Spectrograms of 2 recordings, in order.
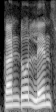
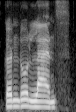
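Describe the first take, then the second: First: The last syllable has the vowel of 'bed'. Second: The last syllable has the vowel of 'man'. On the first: The speaker calls it right. "कंडोलेंस होता है" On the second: The speaker calls it wrong. "लैंस नहीं होता"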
